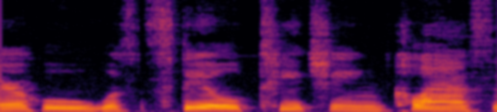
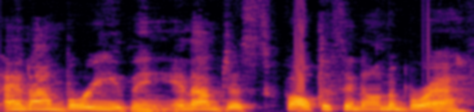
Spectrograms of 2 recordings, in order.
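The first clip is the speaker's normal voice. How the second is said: ordinary talk, nothing marked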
